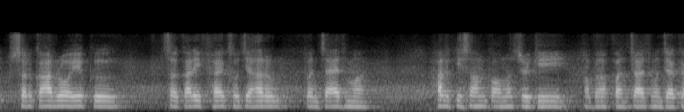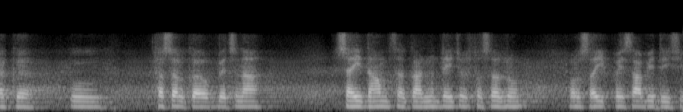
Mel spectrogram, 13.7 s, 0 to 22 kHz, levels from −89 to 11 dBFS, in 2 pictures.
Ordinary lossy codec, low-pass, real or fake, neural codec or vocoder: AAC, 48 kbps; 7.2 kHz; fake; codec, 24 kHz, 0.5 kbps, DualCodec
